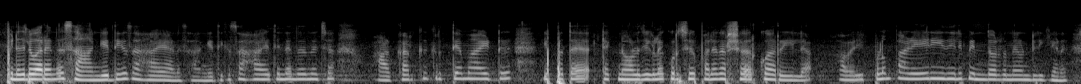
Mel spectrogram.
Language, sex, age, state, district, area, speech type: Malayalam, female, 18-30, Kerala, Thrissur, urban, spontaneous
